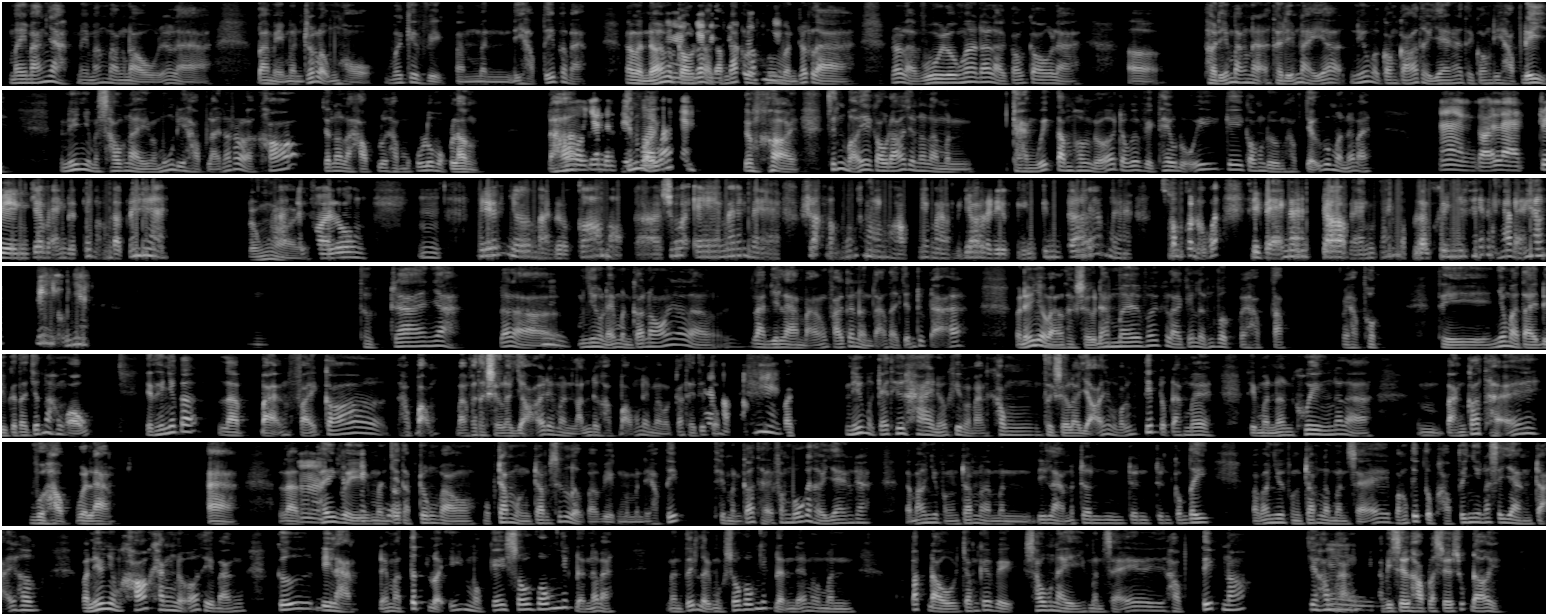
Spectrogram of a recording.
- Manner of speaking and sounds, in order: tapping; distorted speech; other background noise; laughing while speaking: "đúng rồi"
- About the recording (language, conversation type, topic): Vietnamese, podcast, Sau khi tốt nghiệp, bạn chọn học tiếp hay đi làm ngay?
- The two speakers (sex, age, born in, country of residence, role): female, 30-34, Vietnam, Vietnam, host; male, 20-24, Vietnam, Vietnam, guest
